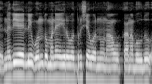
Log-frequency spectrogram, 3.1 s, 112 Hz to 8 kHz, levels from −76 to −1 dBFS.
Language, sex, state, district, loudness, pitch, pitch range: Kannada, male, Karnataka, Koppal, -12 LUFS, 145 Hz, 130-155 Hz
